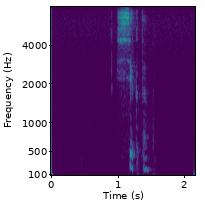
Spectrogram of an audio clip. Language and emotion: Russian, neutral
